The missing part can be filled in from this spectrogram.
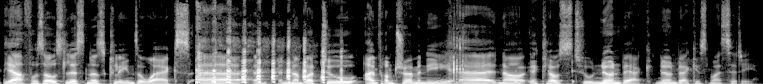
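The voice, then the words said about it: German-accented English. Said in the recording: “for my listeners who can't pick up the accent”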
